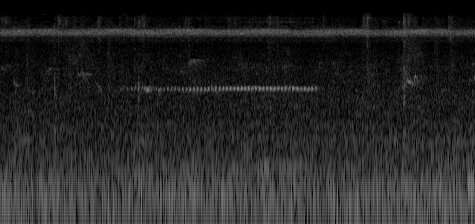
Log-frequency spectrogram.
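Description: Insects droning steadily at a high pitch, with a thin high trill lasting a couple of seconds near the middle, over a low steady rumble.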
